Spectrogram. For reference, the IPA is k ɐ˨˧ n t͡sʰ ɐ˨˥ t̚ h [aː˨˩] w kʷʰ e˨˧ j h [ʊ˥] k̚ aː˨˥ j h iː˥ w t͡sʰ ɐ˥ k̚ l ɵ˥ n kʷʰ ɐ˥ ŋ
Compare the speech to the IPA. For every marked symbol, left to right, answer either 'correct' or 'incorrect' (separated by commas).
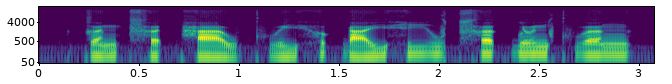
correct, correct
